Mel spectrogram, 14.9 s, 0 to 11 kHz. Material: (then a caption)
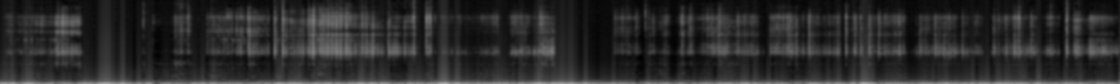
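Metal. Long acrylic nails on one hand scratch and tap along the top of the hollow rectangular metal housing of a 3Dio binaural microphone. Dense, bright scraping and scratching runs almost continuously, broken by brief pauses, over a steady low hum.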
